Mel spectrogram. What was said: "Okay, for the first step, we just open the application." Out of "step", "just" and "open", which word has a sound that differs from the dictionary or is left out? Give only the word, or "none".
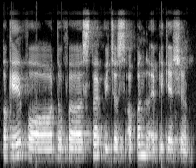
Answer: just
